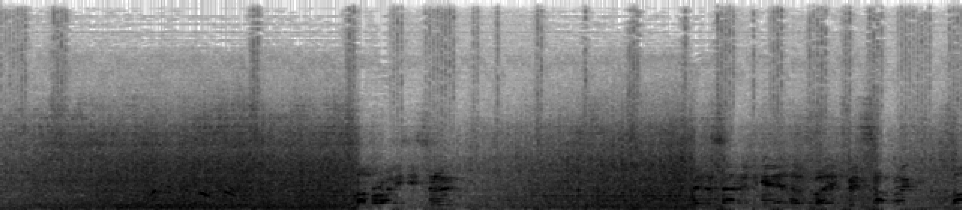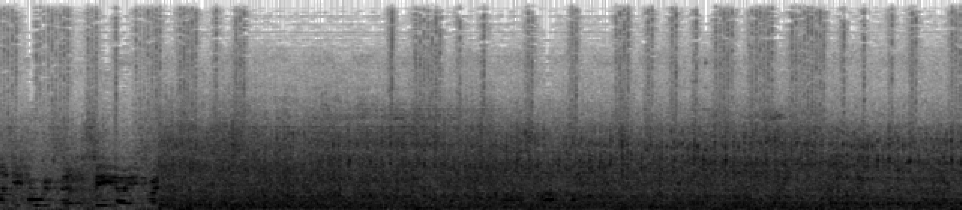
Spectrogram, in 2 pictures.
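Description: A small tractor engine chugs as it drives slowly past.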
